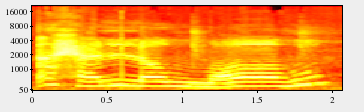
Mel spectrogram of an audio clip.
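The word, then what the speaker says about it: أحل الله: ہے ما احل اللہ۔ ہا کے تلفظ کا خاص خیال رکھنا ہے اور حمزہ کو بالکل بھی لمبا نہیں کرنا، اس کو پڑھنا ہے احل اللہ، ٹھیک ہے۔ احل اللہ،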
